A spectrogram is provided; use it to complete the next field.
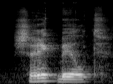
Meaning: terrifying thought, bugbear
- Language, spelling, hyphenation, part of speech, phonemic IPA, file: Dutch, schrikbeeld, schrik‧beeld, noun, /ˈsxrɪk.beːlt/, Nl-schrikbeeld.ogg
